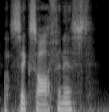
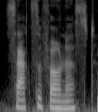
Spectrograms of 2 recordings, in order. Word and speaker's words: saxophonist: Saxophonist. – Okay, fine. – Did you say saxophonist? – Yeah, of course. That's how it's pronounced.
